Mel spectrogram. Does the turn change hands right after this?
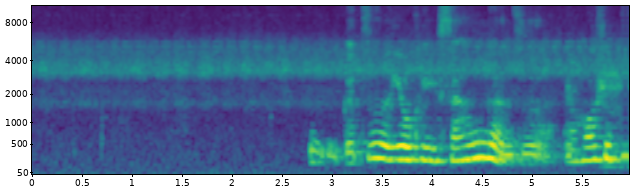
Yes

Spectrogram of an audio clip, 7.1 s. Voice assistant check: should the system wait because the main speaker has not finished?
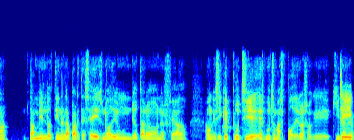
No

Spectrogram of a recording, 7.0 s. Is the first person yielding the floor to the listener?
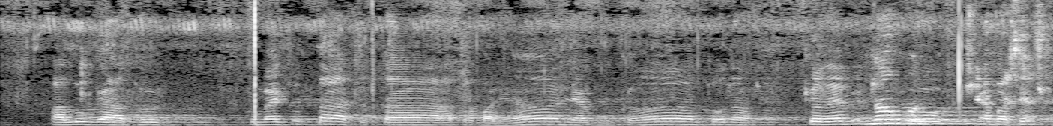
No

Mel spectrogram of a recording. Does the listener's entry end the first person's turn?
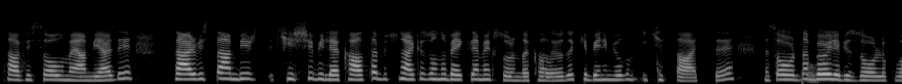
No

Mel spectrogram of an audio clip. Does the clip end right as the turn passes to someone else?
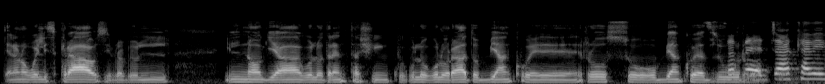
Yes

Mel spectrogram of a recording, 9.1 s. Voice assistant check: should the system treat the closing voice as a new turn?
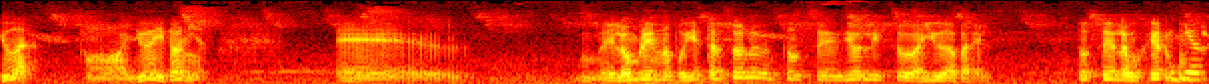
No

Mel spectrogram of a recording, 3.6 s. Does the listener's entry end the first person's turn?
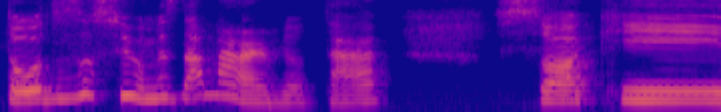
No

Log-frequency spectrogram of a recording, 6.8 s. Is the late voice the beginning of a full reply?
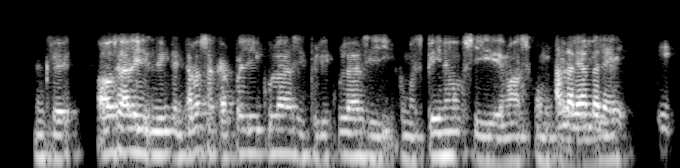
Yes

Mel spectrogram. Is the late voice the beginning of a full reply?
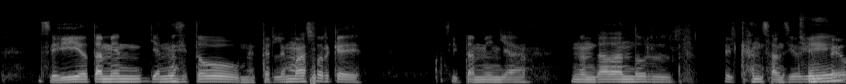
Yes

